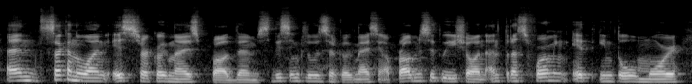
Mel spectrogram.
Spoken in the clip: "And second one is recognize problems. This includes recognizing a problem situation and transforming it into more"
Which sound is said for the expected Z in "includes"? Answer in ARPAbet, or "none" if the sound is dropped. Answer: S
